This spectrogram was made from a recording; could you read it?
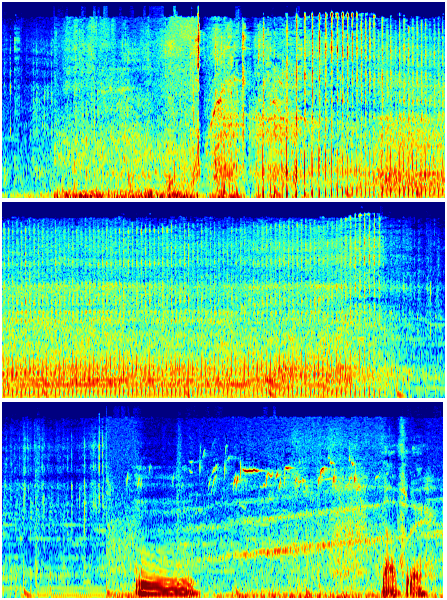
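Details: Mountfield lawn mower: fires, runs roughly for several seconds, then sags and cuts out around eight seconds; stalling after starting, suspected fuel or air supply problem, not confirmed.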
